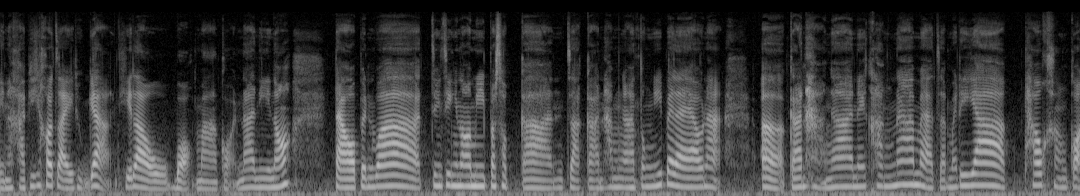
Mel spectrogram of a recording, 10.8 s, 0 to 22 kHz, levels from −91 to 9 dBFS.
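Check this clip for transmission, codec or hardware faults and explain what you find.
No transmission, codec or hardware faults are audible here.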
